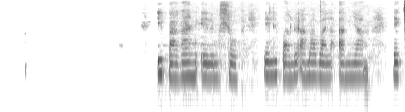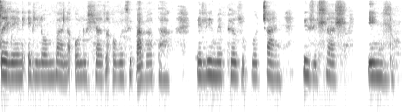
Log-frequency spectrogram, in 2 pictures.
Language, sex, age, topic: North Ndebele, female, 25-35, education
